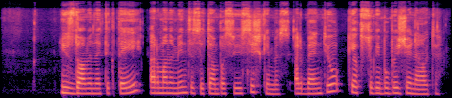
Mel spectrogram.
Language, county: Lithuanian, Telšiai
